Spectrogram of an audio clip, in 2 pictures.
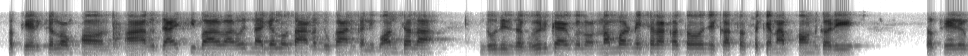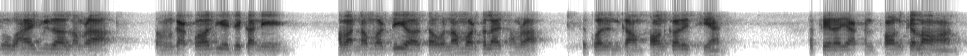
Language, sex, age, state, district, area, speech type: Maithili, male, 30-45, Bihar, Madhubani, rural, conversation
